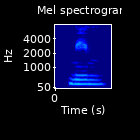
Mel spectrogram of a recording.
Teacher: Keluar dari kedua bibir yang dirapatkan disertai dengan ghunah.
